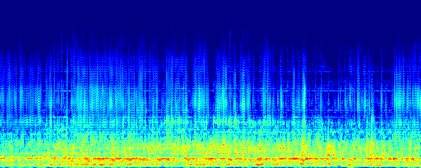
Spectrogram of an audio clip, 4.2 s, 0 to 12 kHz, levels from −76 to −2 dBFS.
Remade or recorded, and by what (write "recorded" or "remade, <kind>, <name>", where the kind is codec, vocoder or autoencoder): remade, vocoder, BigVGAN v2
